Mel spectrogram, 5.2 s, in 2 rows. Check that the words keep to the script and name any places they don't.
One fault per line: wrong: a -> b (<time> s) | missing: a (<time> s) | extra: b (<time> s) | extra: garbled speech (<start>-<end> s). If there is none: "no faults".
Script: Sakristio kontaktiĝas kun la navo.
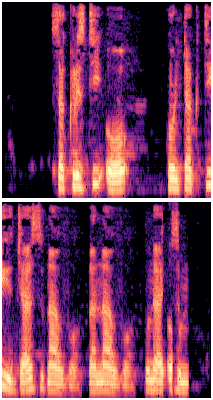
wrong: kun -> navo (3.2 s)
extra: garbled speech (4.4-5.0 s)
